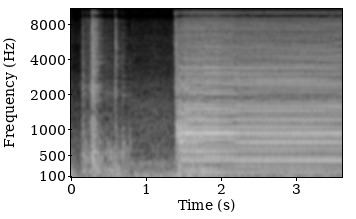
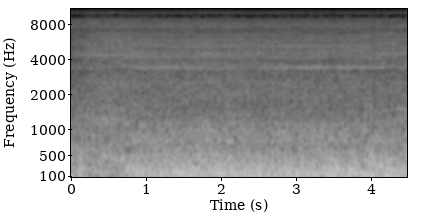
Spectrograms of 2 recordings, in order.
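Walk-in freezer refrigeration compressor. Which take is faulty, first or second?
first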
